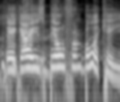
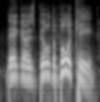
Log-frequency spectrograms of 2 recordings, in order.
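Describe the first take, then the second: First: It is said in a put-on voice. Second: It is said in his natural voice.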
